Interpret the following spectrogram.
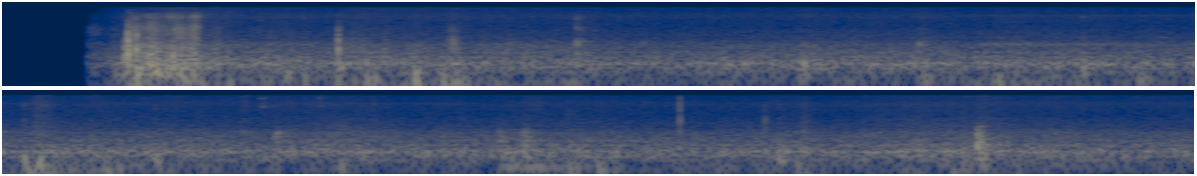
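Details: Quiet indoor room with a low steady hum and a few faint taps and clicks, no animal voices.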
